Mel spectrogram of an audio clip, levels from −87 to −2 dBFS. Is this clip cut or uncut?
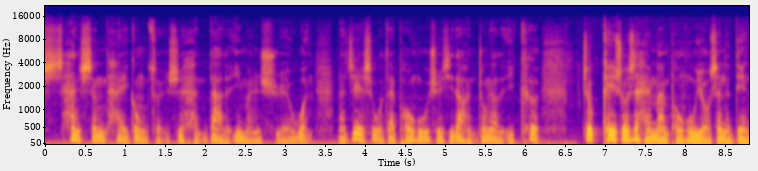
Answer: cut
